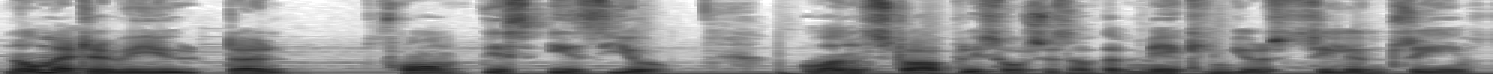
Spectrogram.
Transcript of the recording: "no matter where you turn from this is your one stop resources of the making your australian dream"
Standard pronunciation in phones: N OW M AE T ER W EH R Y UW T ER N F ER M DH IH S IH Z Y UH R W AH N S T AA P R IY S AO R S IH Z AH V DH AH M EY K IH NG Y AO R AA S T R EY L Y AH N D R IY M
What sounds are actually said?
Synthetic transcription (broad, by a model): N OW M AE T ER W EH Y UW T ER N F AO M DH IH S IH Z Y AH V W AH N S T AA P R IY S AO R S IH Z AH V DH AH M EY K IH NG Y AO R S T IH L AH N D R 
